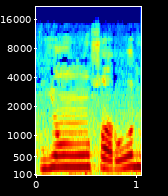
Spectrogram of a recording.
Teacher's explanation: نون ساکن کے بعد صاد ہے، یہاں پر اخفا ہوگا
